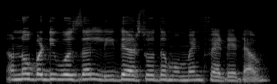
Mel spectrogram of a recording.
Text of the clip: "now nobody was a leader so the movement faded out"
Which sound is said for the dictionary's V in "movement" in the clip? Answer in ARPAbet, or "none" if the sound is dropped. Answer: none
